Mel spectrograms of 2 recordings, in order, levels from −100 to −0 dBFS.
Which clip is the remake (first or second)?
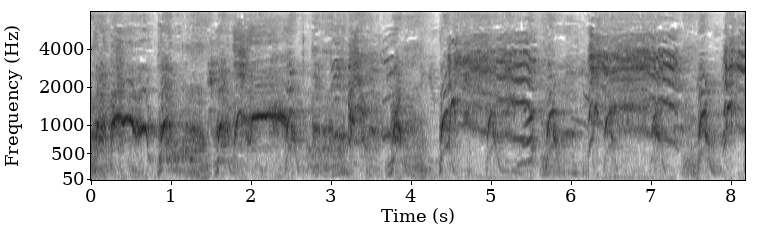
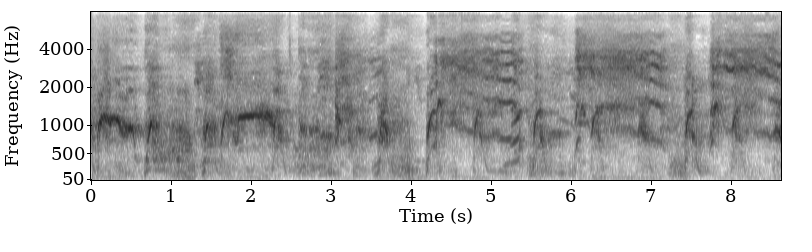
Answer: second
